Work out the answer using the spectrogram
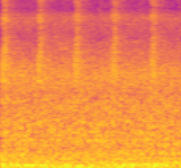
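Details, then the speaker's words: Honda Click scooter, six years old, push-button start: slow, labored cranking pulses about four a second and the engine never starts; the cause is a weak old battery. "Hindi niya mapaandar yung ating motor. Yun o. Nahihirapan na paandarin. Bali, ang problema lang nito mga kaibigan ay yung kanyang battery. Mahina na yung battery niya."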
